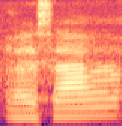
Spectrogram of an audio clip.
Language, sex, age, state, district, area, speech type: Hindi, male, 45-60, Bihar, Vaishali, urban, spontaneous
